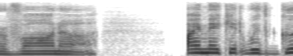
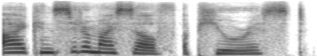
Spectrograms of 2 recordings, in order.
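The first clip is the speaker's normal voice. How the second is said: higher-pitched, superior declaration; Moonbliss, haughty; 5 semitones higher than usual. A narrator's reading. Raw vegan explains her diet to a meat eater, haughtily. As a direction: announce it with lofty self-regard. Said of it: "Moonbliss explained haughtily".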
